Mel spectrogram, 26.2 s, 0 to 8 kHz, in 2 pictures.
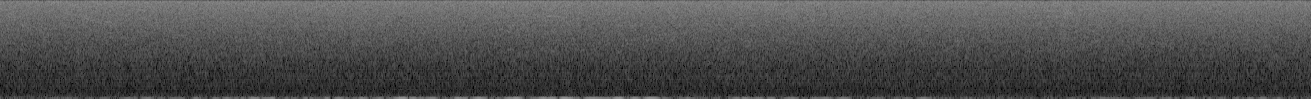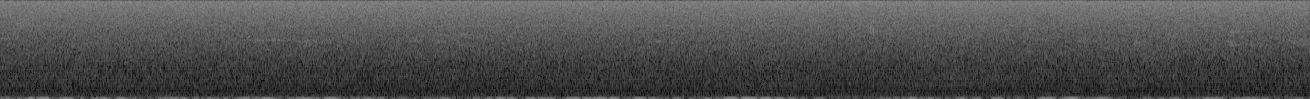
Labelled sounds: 15.7	15.9	Pacific white-sided dolphin, 2.2 to 2.3 kHz

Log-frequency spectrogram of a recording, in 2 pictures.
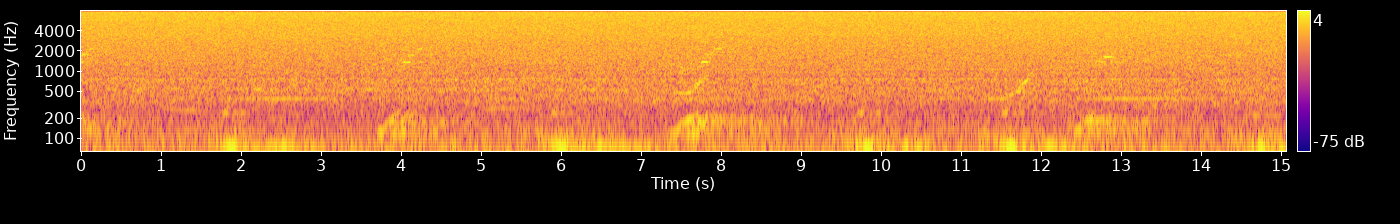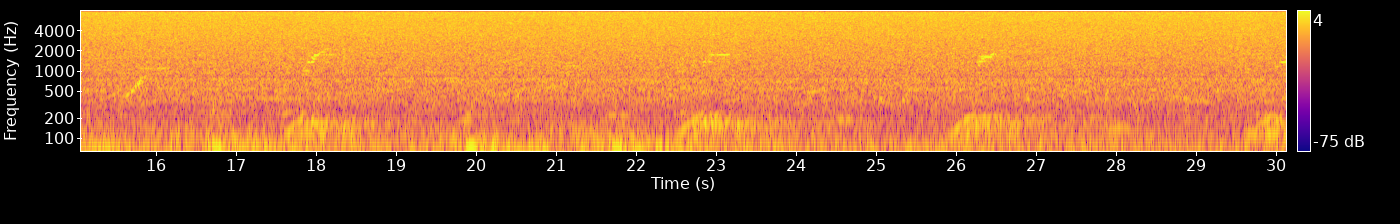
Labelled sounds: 17.9	18.1	humpback whale, 1.3 to 2.0 kHz
22.9	23.2	humpback whale, 1.7 to 1.8 kHz
26.2	26.5	humpback whale, 1.2 to 1.9 kHz

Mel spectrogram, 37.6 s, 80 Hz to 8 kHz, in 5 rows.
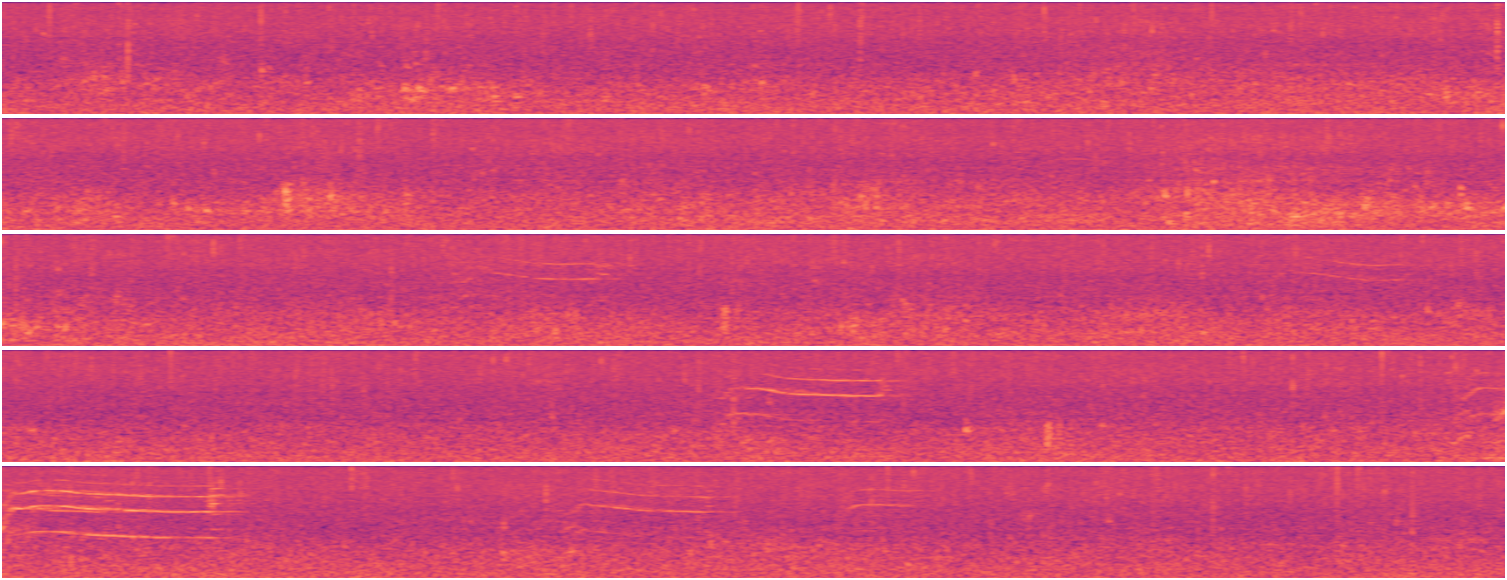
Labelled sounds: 17.4	18.1	killer whale, northern resident, A clan, AA subclan, A05 pod, 2.3 to 3.6 kHz
21.5	22.1	killer whale, northern resident, A clan, AA subclan, A05 pod, 2.2 to 3.8 kHz
26.2	27.0	killer whale, northern resident, A clan, AA subclan, A05 pod, 1.3 to 4.2 kHz
29.8	31.2	killer whale, northern resident, A clan, AA subclan, A05 pod, 1.1 to 5.2 kHz
32.9	33.7	killer whale, northern resident, A clan, AA subclan, A05 pod, 1.2 to 4.2 kHz
34.3	34.7	killer whale, northern resident, A clan, AA subclan, A05 pod, 2.5 to 4.3 kHz

